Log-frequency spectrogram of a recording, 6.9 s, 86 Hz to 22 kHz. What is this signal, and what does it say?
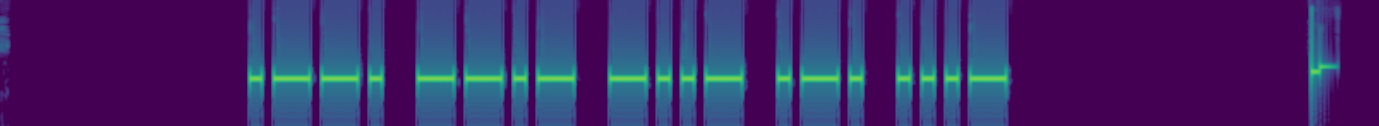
Morse code, heard as a keyed tone, about 21 wpm, 700 Hz. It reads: PQXRV
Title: Code Groups - 5 Letters - 20wpm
